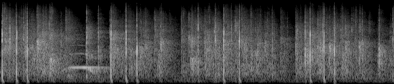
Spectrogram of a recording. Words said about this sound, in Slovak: Prosím vás, tleskneme čo najrýchlejšie trikrát po sebe. Čiže je to zrozumiteľné? Áno. Tak poďte trikrát po sebe.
